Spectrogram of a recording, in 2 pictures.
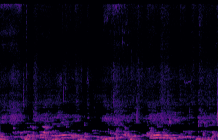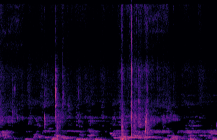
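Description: Indistinct voices of people talking in the background, over an uneven run of low rustling thuds.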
